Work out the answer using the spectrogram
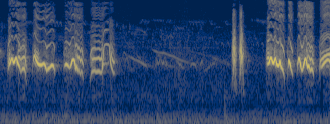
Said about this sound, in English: Who wouldn't want bluebirds nesting close by? Flashes of azure as they fly, their mellow, burbled songs.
